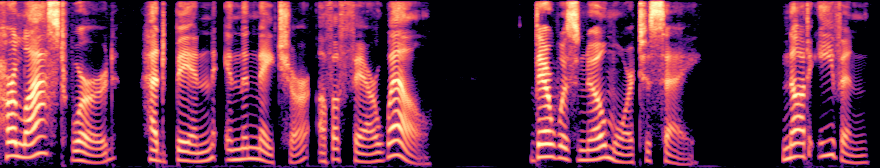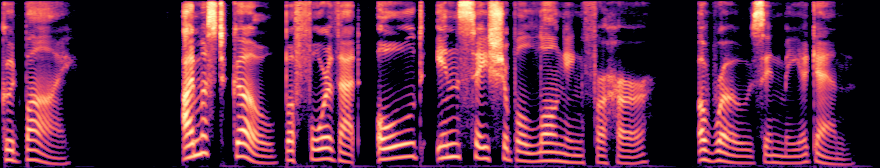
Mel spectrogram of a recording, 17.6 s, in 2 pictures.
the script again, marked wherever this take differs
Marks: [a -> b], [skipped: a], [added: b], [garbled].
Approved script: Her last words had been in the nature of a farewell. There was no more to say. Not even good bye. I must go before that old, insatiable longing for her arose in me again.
Her last [words -> word] had been in the nature of a farewell. There was no more to say. Not even good bye. I must go before that old, insatiable longing for her arose in me again.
